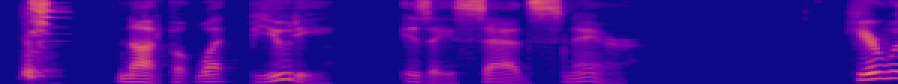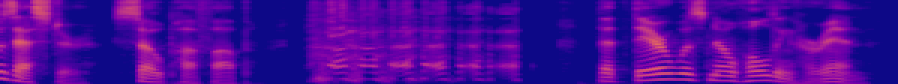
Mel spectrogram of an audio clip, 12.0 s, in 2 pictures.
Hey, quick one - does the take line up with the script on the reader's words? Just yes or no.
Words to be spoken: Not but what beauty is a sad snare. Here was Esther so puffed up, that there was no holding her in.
no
